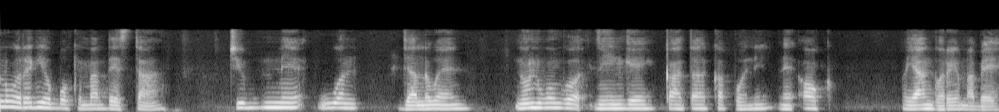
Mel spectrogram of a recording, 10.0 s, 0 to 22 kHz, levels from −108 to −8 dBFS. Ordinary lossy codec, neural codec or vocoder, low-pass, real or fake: none; codec, 16 kHz, 1.1 kbps, Voila-Tokenizer; 7.2 kHz; fake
